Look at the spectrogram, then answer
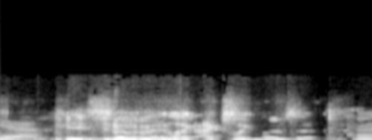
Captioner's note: laughs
